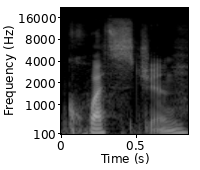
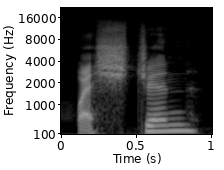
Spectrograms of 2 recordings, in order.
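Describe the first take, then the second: First: The middle consonant is an 's' sound. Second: The middle consonant is a 'sh' sound. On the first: "I've started saying question with like an S" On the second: "I no longer say question, like with an S H"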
